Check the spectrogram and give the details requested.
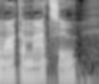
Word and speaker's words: Wakamatsu: earlier this year, Don Wakamatsu. I always have trouble pronouncing that name, but I think I got it right. Uh-huh. Is that the right way? Well, yeah, you nailed it.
